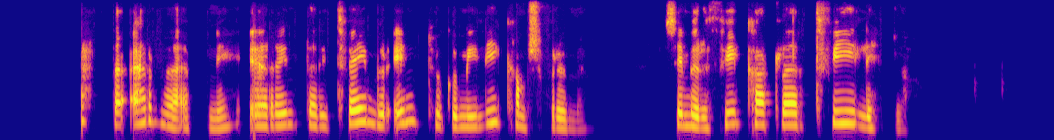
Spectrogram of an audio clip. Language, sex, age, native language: Icelandic, female, 50-59, Icelandic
